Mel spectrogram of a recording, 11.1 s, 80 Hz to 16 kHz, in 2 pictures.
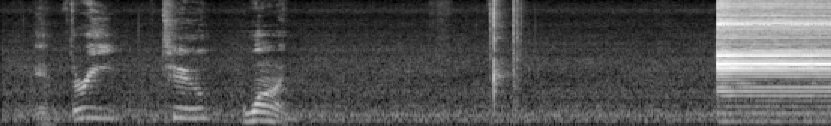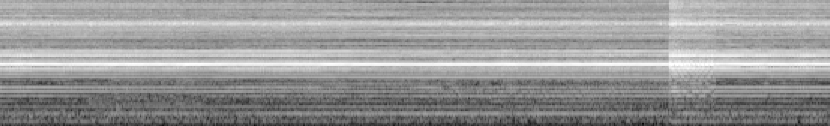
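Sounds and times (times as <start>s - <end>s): fire alarm sounding: 4.8s - 11.0s.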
